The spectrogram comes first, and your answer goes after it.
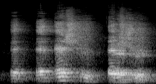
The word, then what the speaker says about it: Estrid: You said Idris? Is that a name? I think so. Estrid.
